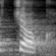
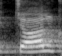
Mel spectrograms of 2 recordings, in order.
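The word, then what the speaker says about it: chalk: तापर चक आम जो चखड़ी लिखुंट ब्लैक बोर्ड स्कूल मानक जो चखड़ी लिखा होमें कौन कहते चल्क कहते कि आम कहते चक तार एलटा रोचे साइलेंट।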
